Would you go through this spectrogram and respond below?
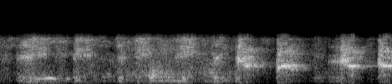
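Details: Female Staffordshire Bull Terrier reacting to a skateboard, unclear whether she likes or hates it; a run of short, yelping barks and whiny yips, several per second at first, then four sharper, louder bursts over the final two seconds.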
